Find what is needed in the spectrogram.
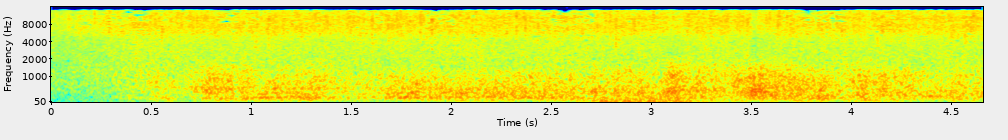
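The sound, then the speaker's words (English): A thunderstorm with heavy rain pouring down on dry desert earth, a dense steady roar of downpour with low rumbling thunder swelling underneath, loud throughout, no voices. “The day after the Chevre and Moshav Komemiyut finally planted their 1,000 dunam of wheat fields with that wormy, rotten seed, the skies opened up and the rains exploded and poured down on the dry desert earth.”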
